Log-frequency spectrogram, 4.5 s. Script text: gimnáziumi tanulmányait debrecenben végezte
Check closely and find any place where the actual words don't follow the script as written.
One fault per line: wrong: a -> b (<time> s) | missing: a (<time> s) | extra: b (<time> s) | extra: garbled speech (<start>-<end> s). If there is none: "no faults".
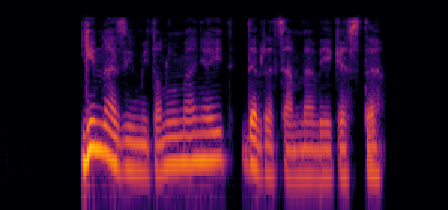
no faults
